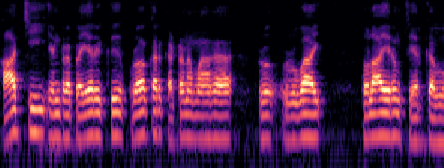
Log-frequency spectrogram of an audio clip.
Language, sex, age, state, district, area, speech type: Tamil, male, 45-60, Tamil Nadu, Tiruppur, urban, read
